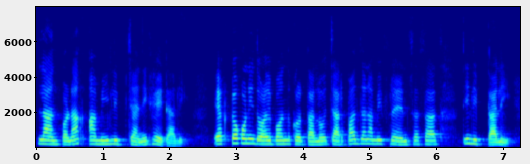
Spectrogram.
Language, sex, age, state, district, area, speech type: Goan Konkani, female, 30-45, Goa, Canacona, rural, spontaneous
